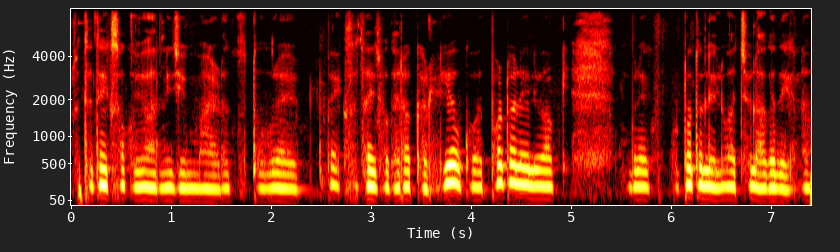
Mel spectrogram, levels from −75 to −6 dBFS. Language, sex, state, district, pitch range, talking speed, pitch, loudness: Marwari, female, Rajasthan, Churu, 180-205 Hz, 105 wpm, 190 Hz, -19 LUFS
